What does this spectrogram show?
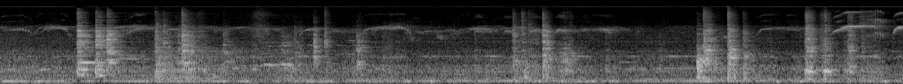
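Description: Birds calling in repeated short, high chirps over a steady low hum. Several brief noisy rushes break in, the loudest about a second in and again about seven seconds in.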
